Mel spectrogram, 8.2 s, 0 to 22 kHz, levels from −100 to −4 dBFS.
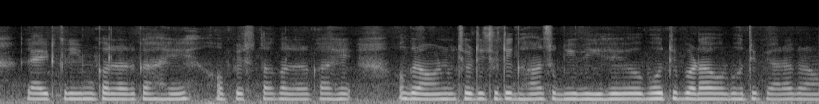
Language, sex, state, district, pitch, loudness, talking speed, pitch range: Hindi, female, Chhattisgarh, Raigarh, 210 Hz, -33 LUFS, 205 wpm, 205-210 Hz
